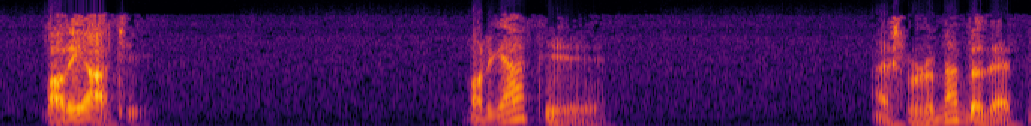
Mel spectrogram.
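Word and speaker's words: Moriarty: Moriati.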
